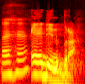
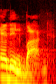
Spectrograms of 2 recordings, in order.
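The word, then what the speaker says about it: Edinburgh: Edinra Edinra, not Edinburg.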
